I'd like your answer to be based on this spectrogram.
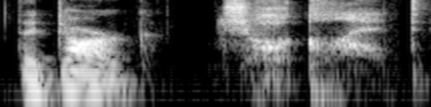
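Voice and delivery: slow unvoiced savoring whisper. Real, not acted. Whispering to viewers about the favorite flavor. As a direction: breathe the name slowly, almost a sob.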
